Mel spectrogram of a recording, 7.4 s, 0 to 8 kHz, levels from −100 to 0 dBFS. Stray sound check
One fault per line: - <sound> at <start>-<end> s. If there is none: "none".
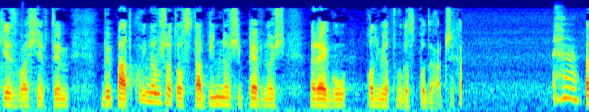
- cough at 6.9-7.3 s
